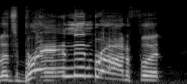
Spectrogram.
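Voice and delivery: very high-pitched, yelled announcer voice. Reading the starting lineup, name in all caps: yelling the name. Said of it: "so I gotta yell".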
